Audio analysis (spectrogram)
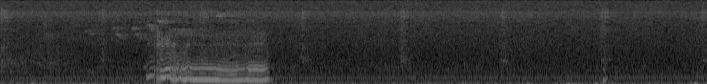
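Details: Oz, a male pet cat asleep at home and snoring louder than usual, gives one wavering, tonal, whine-like snore lasting just over a second, followed by quiet breathing and a steady low room hum.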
